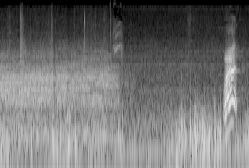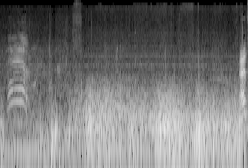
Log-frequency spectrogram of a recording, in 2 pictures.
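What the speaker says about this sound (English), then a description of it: "Thunder and stereo," Thunder rumbles low and heavy during a central USA storm, rolling in long swells with rain-like hiss, while people talk and make brief whistling sounds nearby.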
